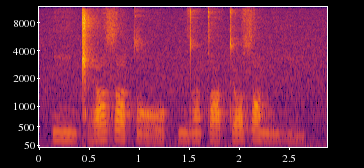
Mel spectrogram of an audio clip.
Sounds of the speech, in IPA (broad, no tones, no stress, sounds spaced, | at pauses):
ĩ ɡ͡ǁ æ zˤ e t ɔ̃ | n d ũ tˤ æ t ʏ zˤ ɑ n i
